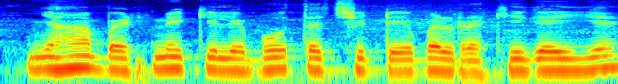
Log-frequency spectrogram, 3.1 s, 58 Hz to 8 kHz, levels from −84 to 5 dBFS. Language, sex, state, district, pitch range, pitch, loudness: Hindi, male, Jharkhand, Ranchi, 130-145 Hz, 135 Hz, -16 LUFS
